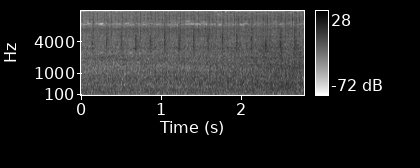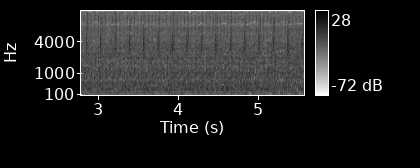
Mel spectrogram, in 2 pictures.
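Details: Hyundai Creta 2.0 warmed-up engine at idle: fast, sharp, evenly spaced ticking knock that appears on some days and not others; owner does not know the cause.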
